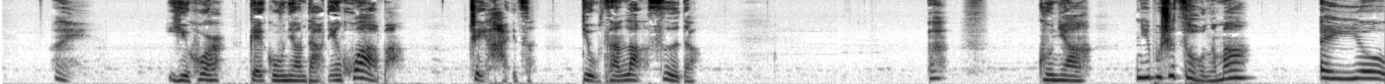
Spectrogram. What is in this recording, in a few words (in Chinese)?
女 人物模仿 50岁 情景广告, 国语女声配音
